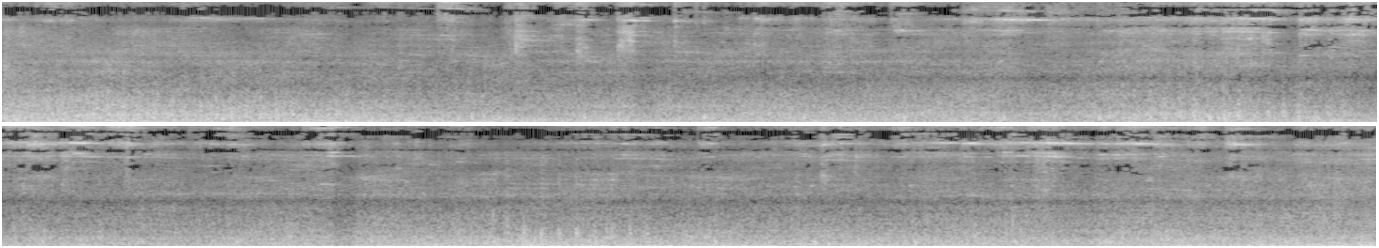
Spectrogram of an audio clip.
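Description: Double-stack intermodal freight train's well cars rolling steadily past close by, a continuous wheel-and-rail rumble with occasional knocks over the track joints and intermittent high-pitched wheel squeal.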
